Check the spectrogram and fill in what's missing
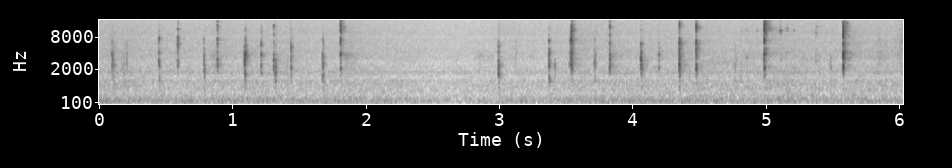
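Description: Keys clatter on a computer keyboard as a math problem is typed in, an irregular run of soft, quick clicks over a faint steady background hum.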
